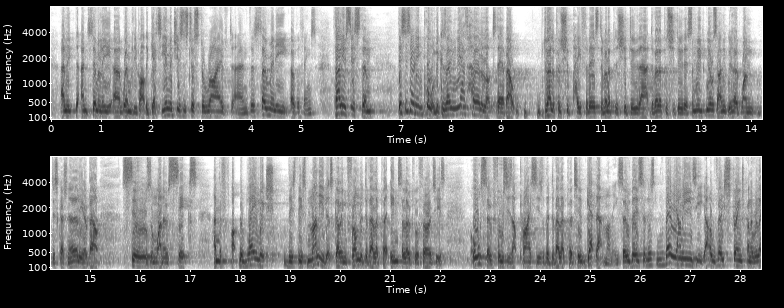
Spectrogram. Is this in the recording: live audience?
yes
